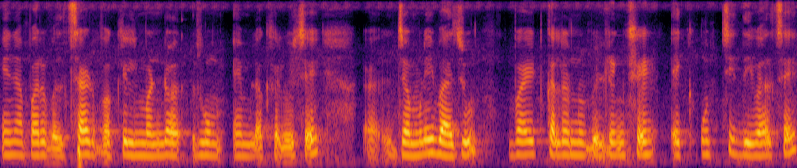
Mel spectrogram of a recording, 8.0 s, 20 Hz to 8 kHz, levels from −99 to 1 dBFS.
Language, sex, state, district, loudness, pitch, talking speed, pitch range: Gujarati, female, Gujarat, Valsad, -20 LUFS, 180 Hz, 160 wpm, 175-185 Hz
